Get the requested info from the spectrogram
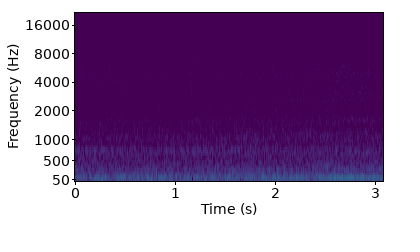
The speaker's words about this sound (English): And like a car driving by or something. And and that just helps me anchor myself here.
